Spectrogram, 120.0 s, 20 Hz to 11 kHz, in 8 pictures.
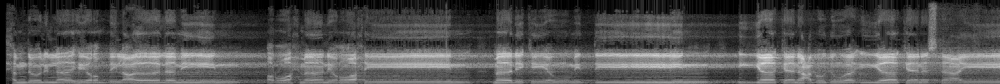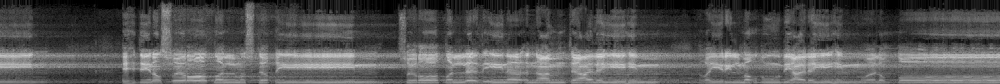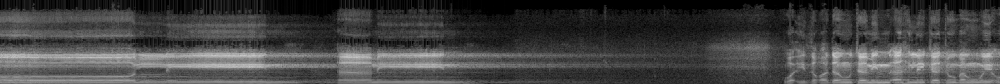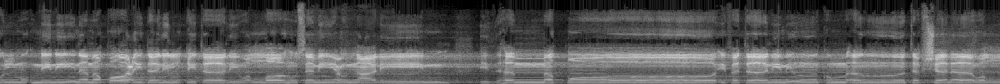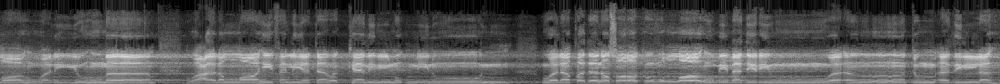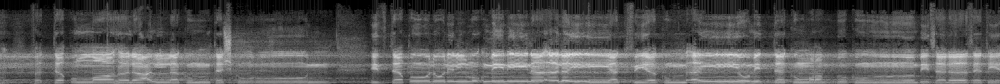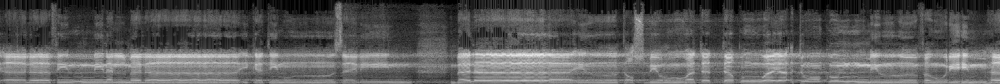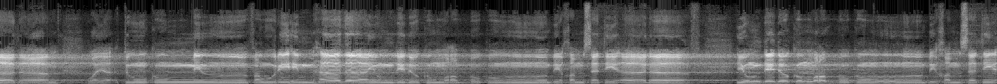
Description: تلاوة هادئه لصلاة الفجر ٢٤ شوال ١٤٤١هـ سورة آل عمران١٢١- ١٣٦ > 1441 هـ > الفروض - تلاوات ماهر المعيقلي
